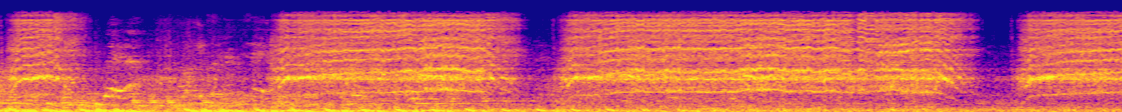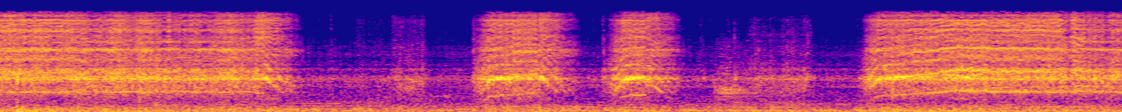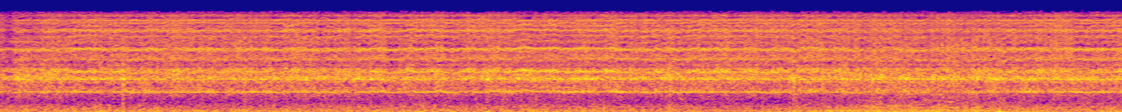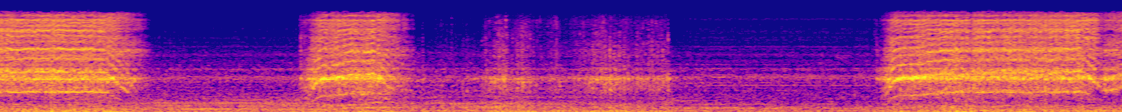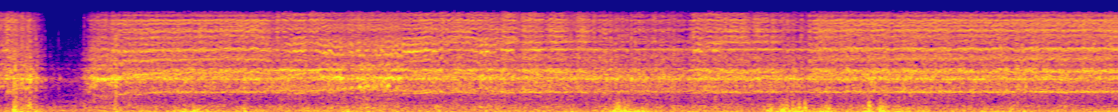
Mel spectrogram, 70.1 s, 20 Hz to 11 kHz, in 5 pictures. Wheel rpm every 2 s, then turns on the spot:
40, 50, 140, 90, 160, 140, 90, 160, 110, 20, 60, 20, 90, 160, 160, 160, 170, 160, 160, 160, 160, 110, 20, 50, 20, 0, 70, 130, 60, 160, 160, 160, 160, 160, 160.
0-2 22-24 46-50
